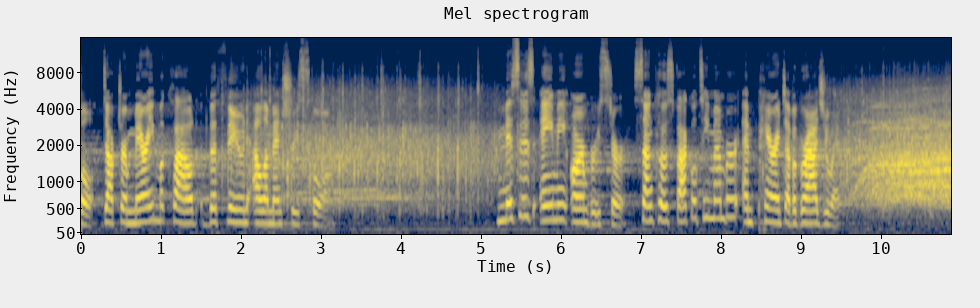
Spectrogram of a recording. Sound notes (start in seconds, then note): 1.8 applause; 9.4 applause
